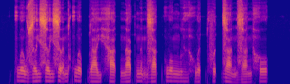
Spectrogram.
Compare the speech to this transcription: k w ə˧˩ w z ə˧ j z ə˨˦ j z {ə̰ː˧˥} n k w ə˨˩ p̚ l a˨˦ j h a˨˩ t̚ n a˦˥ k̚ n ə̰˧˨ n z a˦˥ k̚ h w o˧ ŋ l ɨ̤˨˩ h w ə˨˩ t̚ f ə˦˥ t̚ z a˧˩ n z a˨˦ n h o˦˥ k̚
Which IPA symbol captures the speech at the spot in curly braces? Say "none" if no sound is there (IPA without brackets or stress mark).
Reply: ə̰ː˧˥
